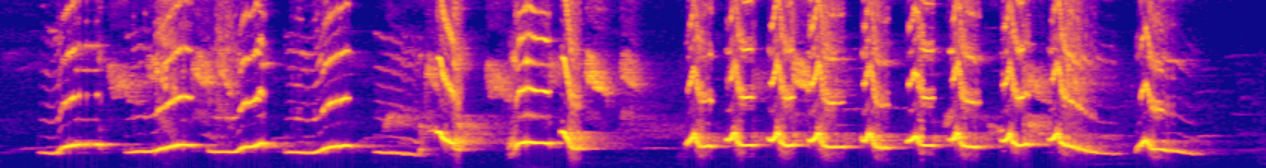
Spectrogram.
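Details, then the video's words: Loud, vigorous song from a caged male silver-eared laughingthrush being trained to sing: rapid repeated whistled phrases, each note bending up then down, delivered about two per second almost without pause. "Khướu bạc má hót quá đỉnh"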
